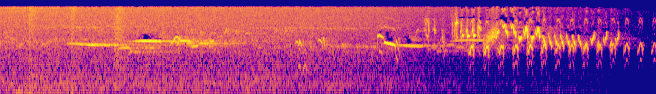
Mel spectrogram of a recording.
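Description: Garden ambience with a few scattered short bird chirps, then, about four and a half seconds in, a bird's rapid chattering run of high notes, about eight a second, that fades away.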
